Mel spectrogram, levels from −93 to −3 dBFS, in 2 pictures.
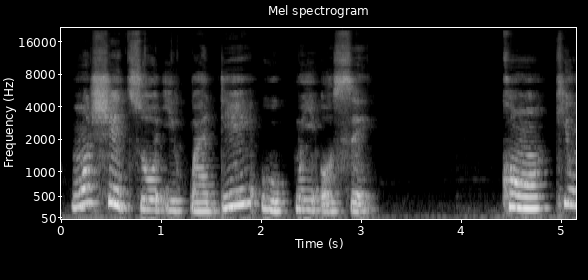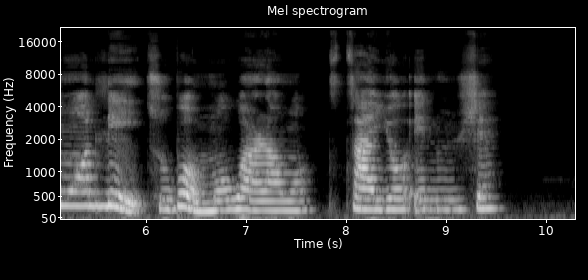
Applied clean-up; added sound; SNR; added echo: none; none; none; reverberation time 0.2 s.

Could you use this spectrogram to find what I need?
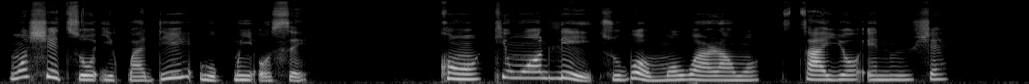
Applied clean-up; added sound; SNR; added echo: none; none; none; none.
